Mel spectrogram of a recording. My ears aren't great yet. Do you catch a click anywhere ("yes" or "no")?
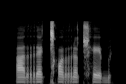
yes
